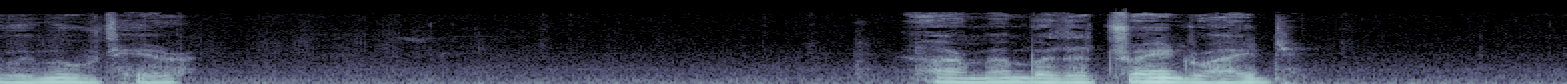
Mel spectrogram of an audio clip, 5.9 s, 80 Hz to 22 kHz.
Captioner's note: pauses for 3 seconds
